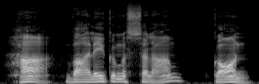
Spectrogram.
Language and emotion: Urdu, neutral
